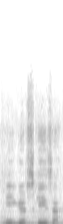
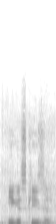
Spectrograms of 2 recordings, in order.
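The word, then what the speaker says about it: Egusa: rip lip chip okay so the proper pronunciation for the Dustin's name is igusa igusa IG IG can't five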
